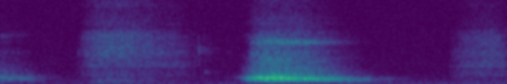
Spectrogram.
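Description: A slow, steady exhale followed by an inhale during a Pilates core exercise, heard as close, airy breathing in long, smooth swells with no speech.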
